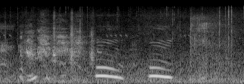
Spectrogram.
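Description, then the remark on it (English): An owl hoots twice, two loud, clear, slightly falling notes about half a second apart, standing out over quiet background noise. “What the fuck's that? It's just an owl.”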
